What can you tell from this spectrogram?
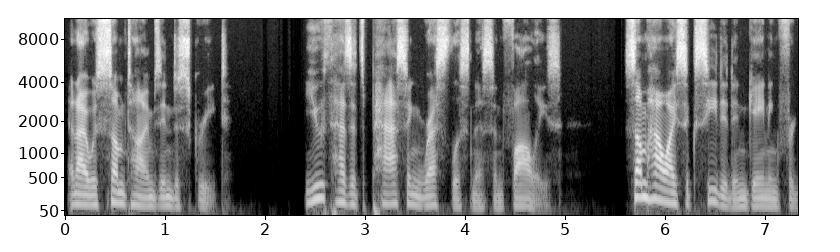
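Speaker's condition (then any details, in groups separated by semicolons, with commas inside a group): No condition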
